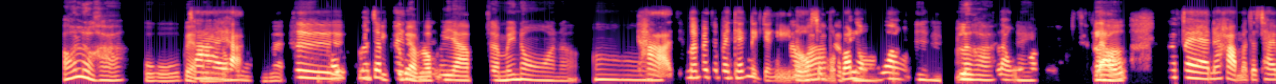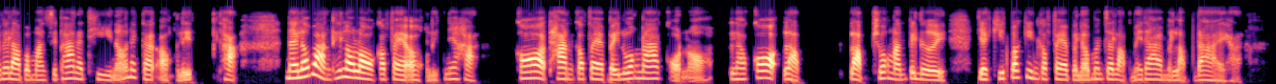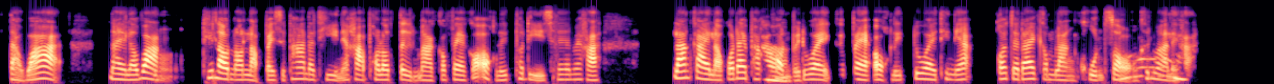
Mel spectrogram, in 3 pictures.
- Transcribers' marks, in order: none
- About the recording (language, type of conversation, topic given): Thai, advice, คุณใช้กาแฟหรือเครื่องดื่มชูกำลังแทนการนอนบ่อยแค่ไหน?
